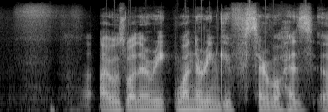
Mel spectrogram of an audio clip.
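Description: A second man speaks into a microphone.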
